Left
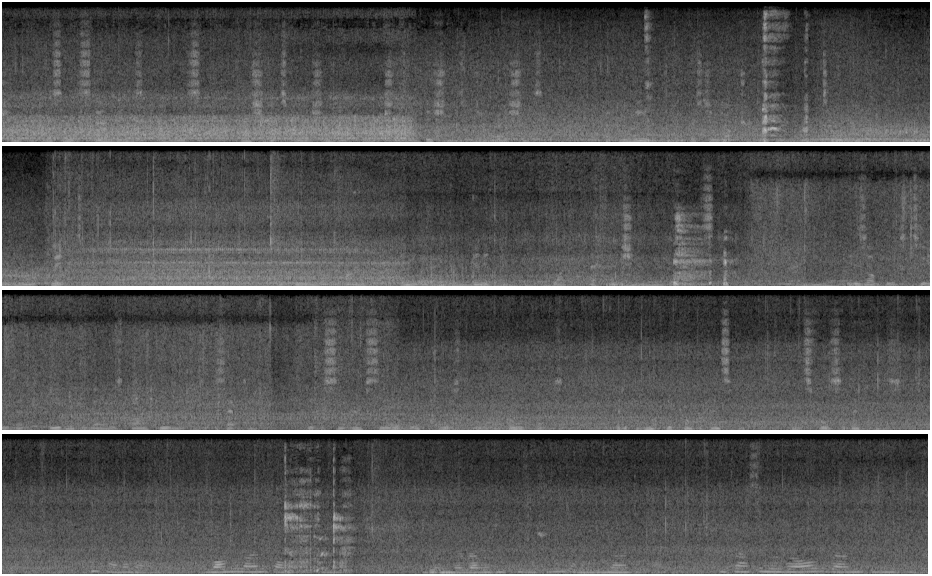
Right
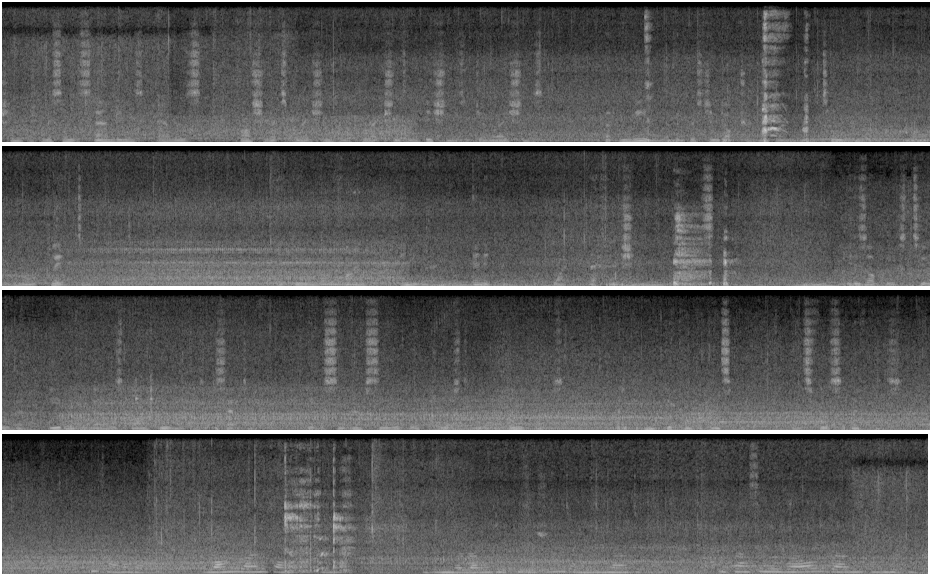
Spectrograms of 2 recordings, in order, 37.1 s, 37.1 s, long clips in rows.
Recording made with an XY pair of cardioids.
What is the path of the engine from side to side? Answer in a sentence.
You can hear the engine move from left to right.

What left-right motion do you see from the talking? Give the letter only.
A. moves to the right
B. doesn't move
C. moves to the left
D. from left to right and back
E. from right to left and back
B.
